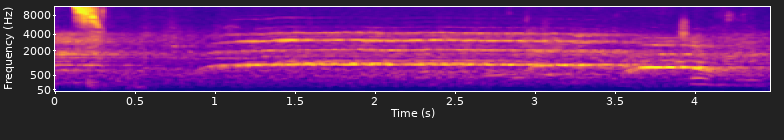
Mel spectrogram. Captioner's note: audience cheering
